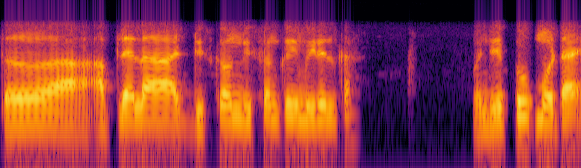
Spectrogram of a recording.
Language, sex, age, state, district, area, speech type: Marathi, male, 18-30, Maharashtra, Amravati, urban, conversation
